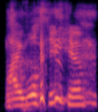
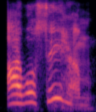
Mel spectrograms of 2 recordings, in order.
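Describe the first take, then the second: First: High, loud, slow feeble king; loud old king voice. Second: Put-on high, slow old man voice; frail old king voice. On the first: Acted. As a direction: bellow it like a doddering old king. Repeats old king impression louder. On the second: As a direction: quaver it like a feeble old king. Voicing old king Viserys.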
